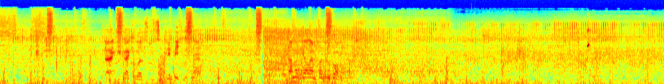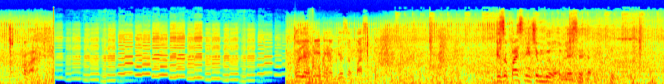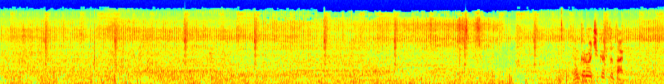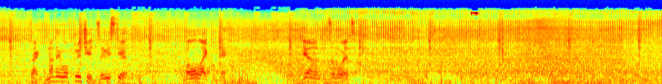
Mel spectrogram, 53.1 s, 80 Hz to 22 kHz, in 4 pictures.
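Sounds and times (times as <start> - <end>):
diesel truck engine idling: 22.4 - 53.0.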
